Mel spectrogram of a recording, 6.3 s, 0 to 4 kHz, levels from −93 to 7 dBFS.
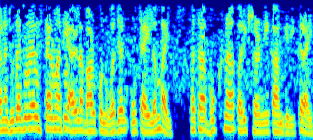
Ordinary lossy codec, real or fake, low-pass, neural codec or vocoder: none; real; 3.6 kHz; none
